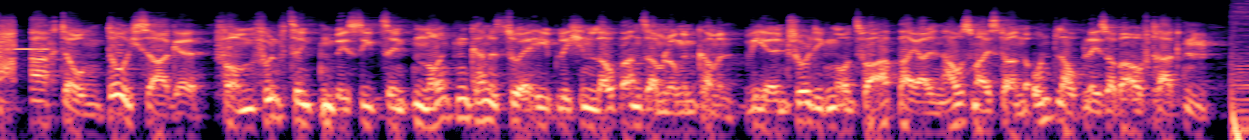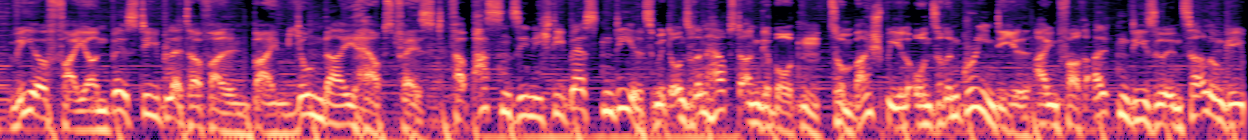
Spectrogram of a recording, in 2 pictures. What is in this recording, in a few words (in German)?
Dynamisch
